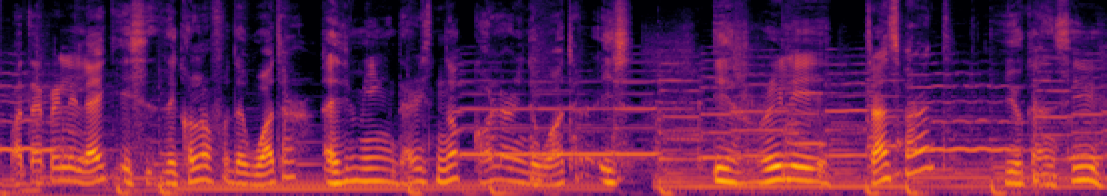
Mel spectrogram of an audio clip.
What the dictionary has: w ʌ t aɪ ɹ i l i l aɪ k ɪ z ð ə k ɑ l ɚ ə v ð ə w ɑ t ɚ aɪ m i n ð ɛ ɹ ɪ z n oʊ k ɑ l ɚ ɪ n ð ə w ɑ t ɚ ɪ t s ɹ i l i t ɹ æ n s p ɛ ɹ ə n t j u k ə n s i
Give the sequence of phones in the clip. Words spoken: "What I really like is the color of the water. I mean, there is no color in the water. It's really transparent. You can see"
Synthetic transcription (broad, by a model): w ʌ t aɪ ɹ i l i l aɪ k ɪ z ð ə k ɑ l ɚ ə f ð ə w ɑ t ɚ aɪ m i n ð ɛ ɹ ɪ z n oʊ k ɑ l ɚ ɪ n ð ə w ɑ t ɚ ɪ s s ɹ i l i t ɹ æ n s p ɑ ɹ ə n t j u k ə n s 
